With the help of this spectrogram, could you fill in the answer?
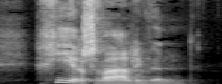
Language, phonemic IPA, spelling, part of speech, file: Dutch, /ˈɣirzwalywə(n)/, gierzwaluwen, noun, Nl-gierzwaluwen.ogg
- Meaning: plural of gierzwaluw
